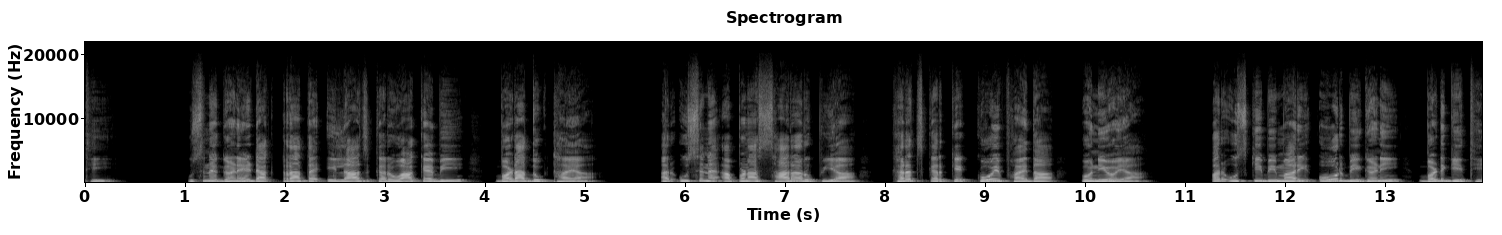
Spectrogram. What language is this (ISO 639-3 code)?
bgc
